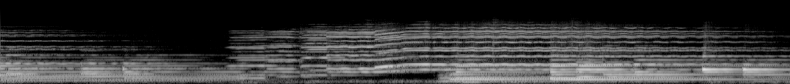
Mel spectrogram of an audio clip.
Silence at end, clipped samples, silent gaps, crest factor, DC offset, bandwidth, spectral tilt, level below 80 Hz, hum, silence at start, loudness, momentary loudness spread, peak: 0 s; under 0.1%; none; 16 dB; under 0.1%; 8.8 kHz; -4.5 dB/octave; -62 dBFS; none; 0 s; -19 LUFS; 13 LU; -4 dBFS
